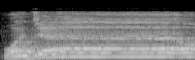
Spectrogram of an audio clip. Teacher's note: جاء میں مد متصل ہے، جیسے اذا جاء نصر اللہ. الف مدہ کے بعد حمزہ آنے کی وجہ سے مد متصل ہے، لمبا کریں گے مد متصل کو 4 حرکات سے زیادہ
